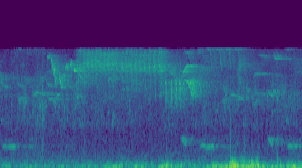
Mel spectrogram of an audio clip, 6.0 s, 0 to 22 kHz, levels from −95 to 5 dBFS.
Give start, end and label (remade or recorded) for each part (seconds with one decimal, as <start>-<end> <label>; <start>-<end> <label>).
0.0-3.2 recorded; 3.2-4.6 remade; 4.6-6.1 recorded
